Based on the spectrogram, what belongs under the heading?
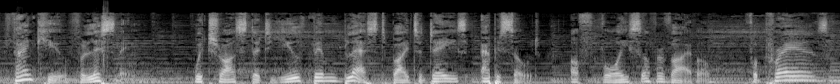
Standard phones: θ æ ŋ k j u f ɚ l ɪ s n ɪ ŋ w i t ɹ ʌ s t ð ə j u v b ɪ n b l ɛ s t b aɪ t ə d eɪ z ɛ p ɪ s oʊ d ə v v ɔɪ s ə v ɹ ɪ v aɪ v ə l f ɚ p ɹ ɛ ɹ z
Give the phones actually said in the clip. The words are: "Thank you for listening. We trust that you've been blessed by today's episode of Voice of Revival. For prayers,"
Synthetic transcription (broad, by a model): θ æ ŋ k j u f ɚ l ɪ s n ɪ ŋ w i t ɹ ʌ s t ð ə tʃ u v b ɪ n b l ɛ s t b aɪ t ə d eɪ z ɛ p ɪ s oʊ d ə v v ɔɪ s ə v ɹ ɪ v aɪ v ə l f ɚ p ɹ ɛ ɹ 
